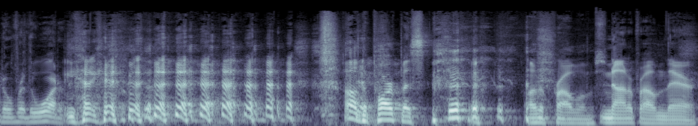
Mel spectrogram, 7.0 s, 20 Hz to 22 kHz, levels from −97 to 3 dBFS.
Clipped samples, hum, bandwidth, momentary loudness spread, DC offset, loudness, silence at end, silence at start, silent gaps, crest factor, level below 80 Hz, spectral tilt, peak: under 0.1%; none; 16.5 kHz; 9 LU; under 0.1%; -18 LUFS; 0 s; 0 s; none; 16 dB; -46 dBFS; -5 dB/octave; -4 dBFS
